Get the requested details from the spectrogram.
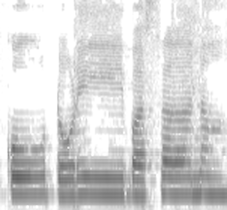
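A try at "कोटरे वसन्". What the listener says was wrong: কোটরে না ম্যাডাম, কোটরে, অকার। বসনা না ম্যাডাম, হসন্ত আছে। বসন,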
